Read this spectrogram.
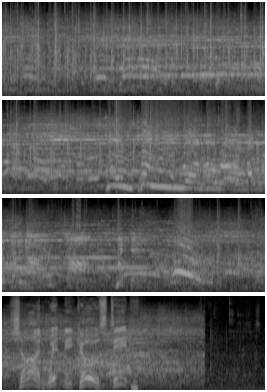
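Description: A crowd cheers and applauds outdoors.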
